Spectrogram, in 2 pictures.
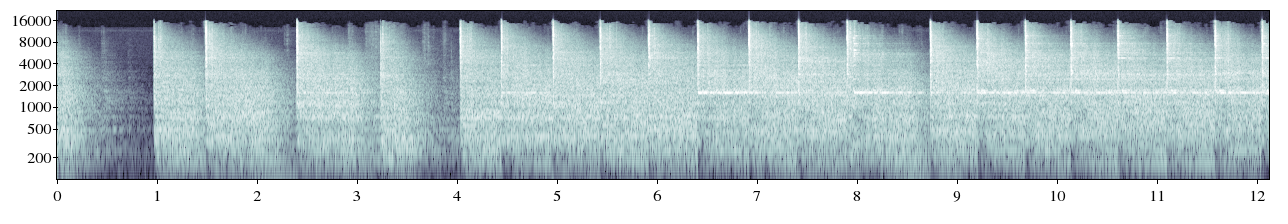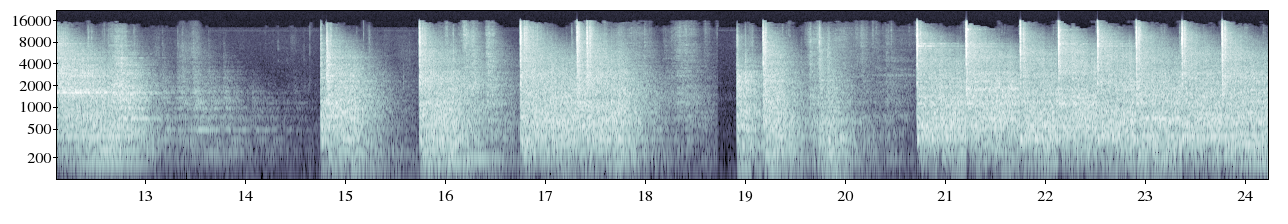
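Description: Body hammer striking the bent sheet-steel rear fender panel of a 1943 Willys MB against a hand-held steel dolly, straightening the dented panel. The blows are rapid and ringing, about four a second, with two short pauses partway through.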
